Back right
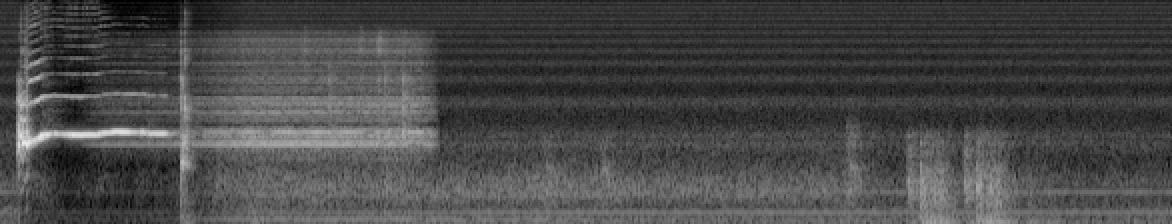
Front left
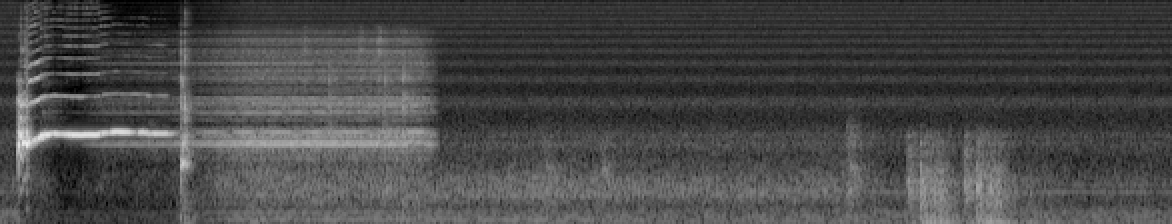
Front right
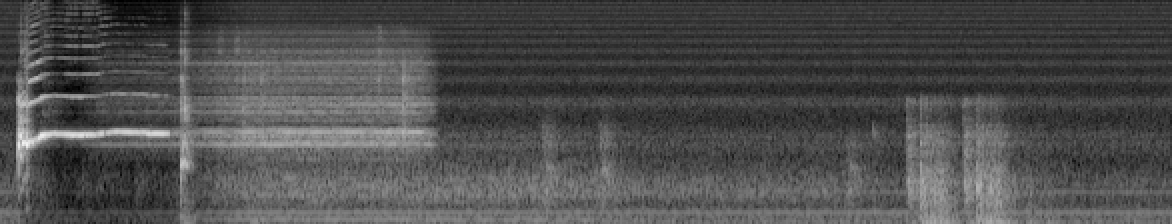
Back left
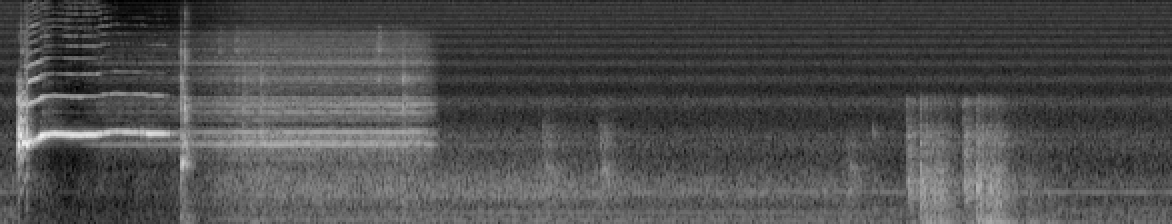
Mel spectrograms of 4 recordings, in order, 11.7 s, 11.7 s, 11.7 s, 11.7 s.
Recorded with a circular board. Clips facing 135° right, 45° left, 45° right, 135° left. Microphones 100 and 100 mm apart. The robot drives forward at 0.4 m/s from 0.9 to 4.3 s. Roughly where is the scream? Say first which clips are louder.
Front left 1 dB, even; ahead.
